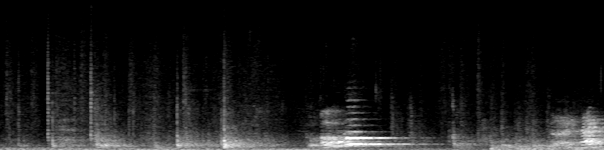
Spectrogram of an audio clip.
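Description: A dog's paws give a run of soft thumps as it runs out to an agility A-frame. About three seconds in, a woman calls out one long, drawn-out command that rises and is then held, with a shorter call near the end.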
